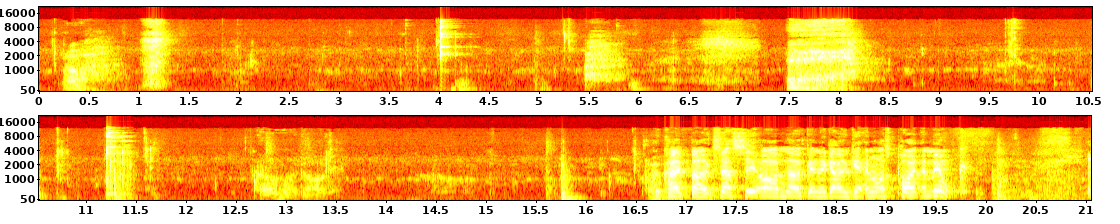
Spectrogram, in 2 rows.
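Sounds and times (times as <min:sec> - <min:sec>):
man sniffing: 0:01.0 - 0:01.4.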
